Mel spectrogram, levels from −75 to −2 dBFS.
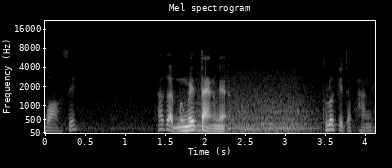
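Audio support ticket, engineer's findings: Automatic gain falling, 1.71 to 2.12 s: level and background sink together by about 5 dB over roughly 0.4 s, AGC pulling gain after judging input too loud. Background dropping with the voice separates it from the talker movement near 1.5 s.

Automatic gain rising, 2.03 to 2.46 s: AGC judging input too quiet, lifting voice and room noise together by about 6 dB. The swell starts before the fall finishes, a pumping pattern in the gain stage, not the talker returning to the mic.

Bluetooth SBC bit pool drop, 2.80 s to end of clip: treble dulls and a gritty quantisation noise rises without recovering, which fits the bit pool falling from 28 to 9, about 78 kbps. Top lost inside the call path's normal 8 kHz limit, with added grit, so not a filter or a level change.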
